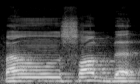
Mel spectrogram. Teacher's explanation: Nun pergi ke makhraj sad. Sad dekat mana makhraj sad? Lidah tepi. So fansab. Kemudian qalqalah, ini kubra sebab dekat ujung, jadi fansab.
